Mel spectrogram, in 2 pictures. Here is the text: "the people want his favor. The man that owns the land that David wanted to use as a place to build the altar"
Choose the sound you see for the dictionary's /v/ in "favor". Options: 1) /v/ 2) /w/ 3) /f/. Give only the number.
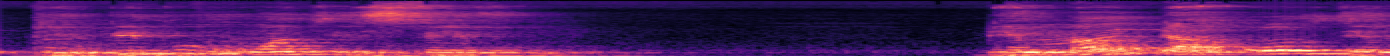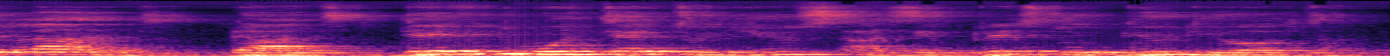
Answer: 3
